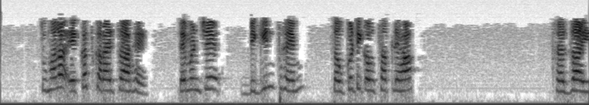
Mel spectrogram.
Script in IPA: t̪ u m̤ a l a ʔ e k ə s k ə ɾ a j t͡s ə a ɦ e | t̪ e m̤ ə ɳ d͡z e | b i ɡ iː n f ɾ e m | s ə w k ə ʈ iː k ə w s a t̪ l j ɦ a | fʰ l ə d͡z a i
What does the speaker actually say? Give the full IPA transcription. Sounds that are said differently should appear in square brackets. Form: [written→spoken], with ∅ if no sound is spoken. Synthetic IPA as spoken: t̪ u m̤ a l a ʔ e k ə [s→t͡s] k ə ɾ a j t͡s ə a ɦ e | t̪ e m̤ ə ɳ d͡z e | b i ɡ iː n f ɾ e m | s ə w k ə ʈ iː k ə w s a t̪ l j ɦ a | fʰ [l→ɾ] ə d͡z a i

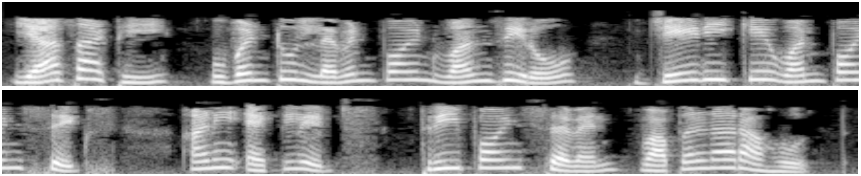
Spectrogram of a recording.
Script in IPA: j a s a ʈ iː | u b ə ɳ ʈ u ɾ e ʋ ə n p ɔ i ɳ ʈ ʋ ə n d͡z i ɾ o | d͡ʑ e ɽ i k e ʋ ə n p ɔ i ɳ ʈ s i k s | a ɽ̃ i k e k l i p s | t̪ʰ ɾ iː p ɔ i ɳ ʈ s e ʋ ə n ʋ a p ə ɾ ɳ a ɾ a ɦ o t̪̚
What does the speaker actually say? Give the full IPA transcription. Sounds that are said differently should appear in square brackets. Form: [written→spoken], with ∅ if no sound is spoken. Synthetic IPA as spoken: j a s a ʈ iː | u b ə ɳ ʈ u [ɾ→l] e ʋ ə n p ɔ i ɳ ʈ ʋ ə n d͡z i ɾ o | d͡ʑ e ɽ i k e ʋ ə n p ɔ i ɳ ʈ s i k s | a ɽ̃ i [k→ʔ] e k l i p s | t̪ʰ ɾ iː p ɔ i ɳ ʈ s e ʋ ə n ʋ a p ə ɾ ɳ a ɾ a ɦ o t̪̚

